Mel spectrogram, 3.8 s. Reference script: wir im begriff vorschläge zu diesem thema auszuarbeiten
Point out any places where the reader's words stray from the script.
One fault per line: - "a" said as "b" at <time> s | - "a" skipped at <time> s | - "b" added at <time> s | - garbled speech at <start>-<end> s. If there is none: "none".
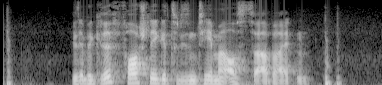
none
